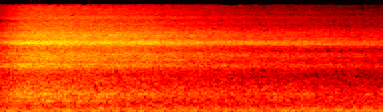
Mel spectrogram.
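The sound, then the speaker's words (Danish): A slow, deep breath through the nose during a guided relaxation exercise makes a soft, steady airy hiss that holds and then gradually fades, faint and alone. “Vi tager sådan en dyb indånding gennem næsen og helt ned i maven, så under navlen. Og på udåndingen, der giver vi ligesom slip.”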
